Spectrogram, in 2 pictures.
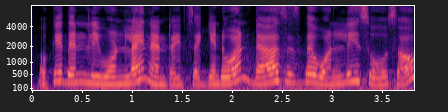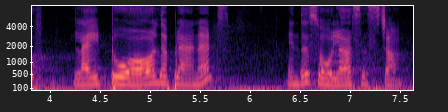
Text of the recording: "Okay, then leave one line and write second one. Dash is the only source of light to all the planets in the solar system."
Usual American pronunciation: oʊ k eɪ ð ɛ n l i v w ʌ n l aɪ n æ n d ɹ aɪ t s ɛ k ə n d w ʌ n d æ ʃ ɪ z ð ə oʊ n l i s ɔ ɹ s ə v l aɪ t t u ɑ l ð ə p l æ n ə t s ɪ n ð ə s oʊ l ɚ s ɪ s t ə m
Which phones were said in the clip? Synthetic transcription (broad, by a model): oʊ k eɪ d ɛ n l i v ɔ n l aɪ n æ n d ɹ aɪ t s ɛ k ə n d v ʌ n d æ s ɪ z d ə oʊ n l i s ɔ ɹ s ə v l aɪ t t u ɑ l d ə p l æ n ə t s ɪ n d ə s oʊ l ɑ s ɪ s t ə m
